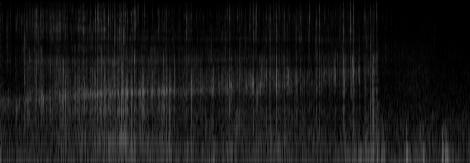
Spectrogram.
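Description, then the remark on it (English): Tea pours steadily into a cup that already holds milk for about six seconds, a splashy trickle whose pitch creeps upward as the cup fills, then the pour stops abruptly, leaving faint background noise. “Milk in the cup. Pour the tea.”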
